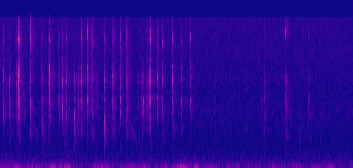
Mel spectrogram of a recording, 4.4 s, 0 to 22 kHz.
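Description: Fingertips tap the face buttons and thumbstick of a hollow white plastic PS4 game controller resting on carpet. A quick run of sharp, bright plastic clicks fills the first couple of seconds, then thins to softer, scattered taps with one crisp click near the end. Each click is dry and stops instantly.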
